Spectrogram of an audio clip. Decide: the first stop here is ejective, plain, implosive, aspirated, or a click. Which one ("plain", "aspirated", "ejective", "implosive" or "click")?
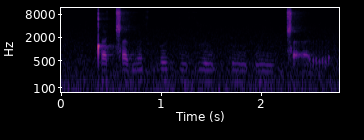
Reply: click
